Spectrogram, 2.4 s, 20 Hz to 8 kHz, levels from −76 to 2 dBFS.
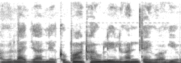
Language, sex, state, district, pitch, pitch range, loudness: Wancho, female, Arunachal Pradesh, Longding, 110 Hz, 105-115 Hz, -18 LUFS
